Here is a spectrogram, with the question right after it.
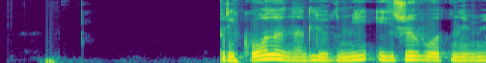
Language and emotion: Russian, neutral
